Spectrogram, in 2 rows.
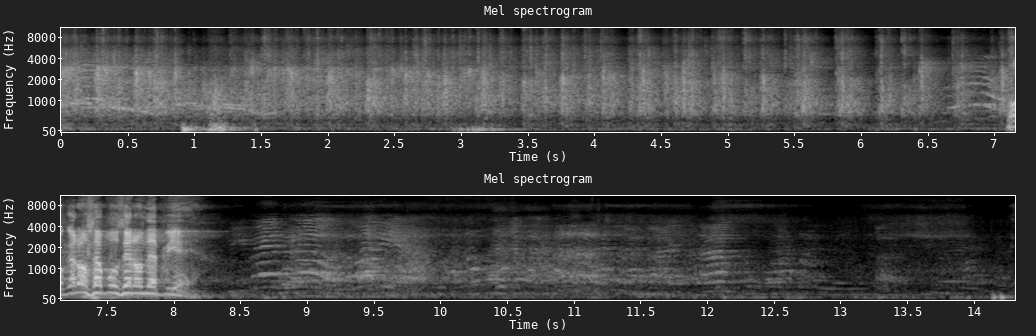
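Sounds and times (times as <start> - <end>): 
audience applause: 0.0 - 8.1
speech: 7.1 - 8.3
laughter: 9.4 - 12.4.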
